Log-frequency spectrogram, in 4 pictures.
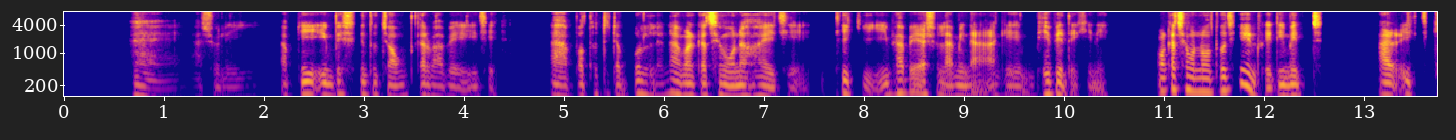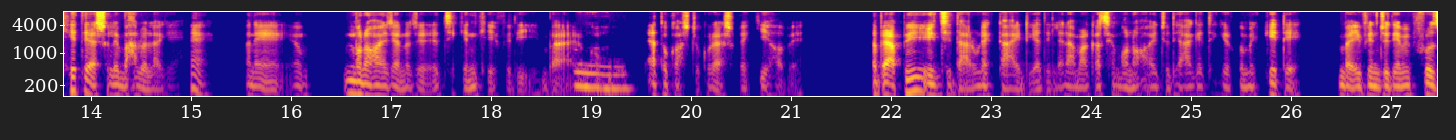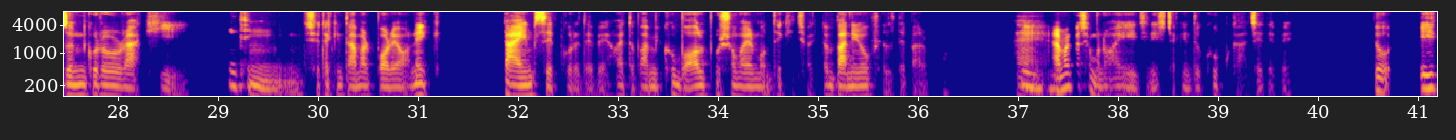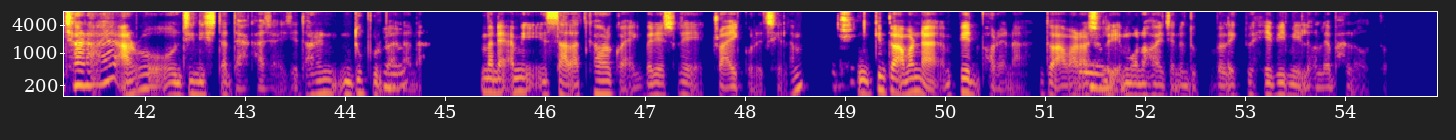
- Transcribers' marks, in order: tapping
- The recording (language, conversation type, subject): Bengali, advice, অস্বাস্থ্যকর খাবার ছেড়ে কীভাবে স্বাস্থ্যকর খাওয়ার অভ্যাস গড়ে তুলতে পারি?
